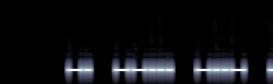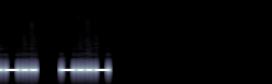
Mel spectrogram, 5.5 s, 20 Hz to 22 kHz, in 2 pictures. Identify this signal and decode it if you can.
Morse code, heard as a keyed tone, about 28 wpm, spaced as for 20 wpm, 700 Hz. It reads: N7XLX
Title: USA Call Signs - 2x Character Spacing - 28wpm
